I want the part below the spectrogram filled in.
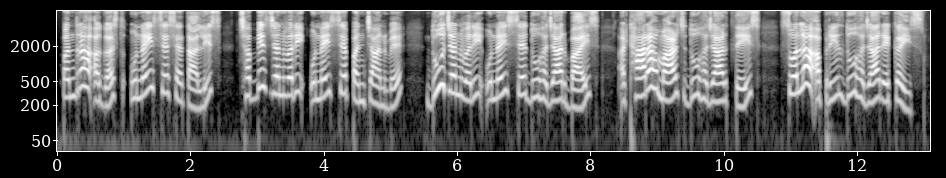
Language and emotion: Maithili, neutral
